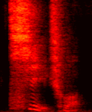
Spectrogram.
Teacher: So that 车, you're not stressing that as much, but the 气, you are stressing it because that's the particular morpheme that you want to emphasize.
